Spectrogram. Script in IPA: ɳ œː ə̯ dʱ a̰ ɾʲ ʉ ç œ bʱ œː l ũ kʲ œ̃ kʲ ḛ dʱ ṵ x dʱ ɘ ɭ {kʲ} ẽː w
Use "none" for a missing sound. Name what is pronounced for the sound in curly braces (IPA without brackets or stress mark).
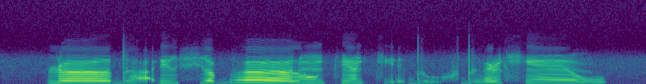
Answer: xʲ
